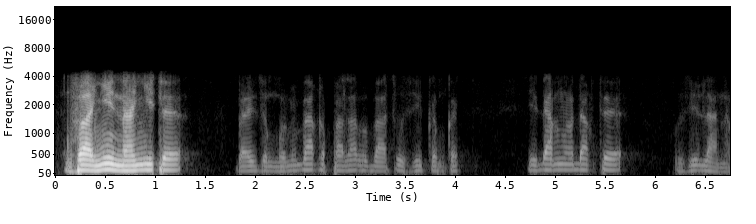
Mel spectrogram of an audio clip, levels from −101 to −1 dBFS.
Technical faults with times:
0.00-6.75 Opus voice compression

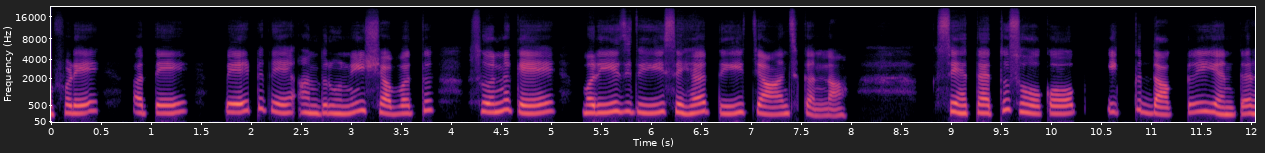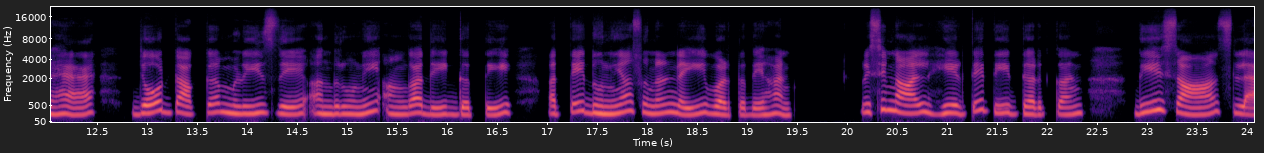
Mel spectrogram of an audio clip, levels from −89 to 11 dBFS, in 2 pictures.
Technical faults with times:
none

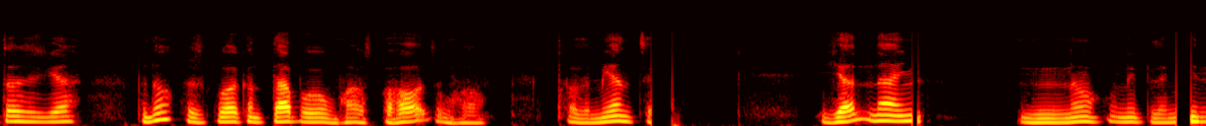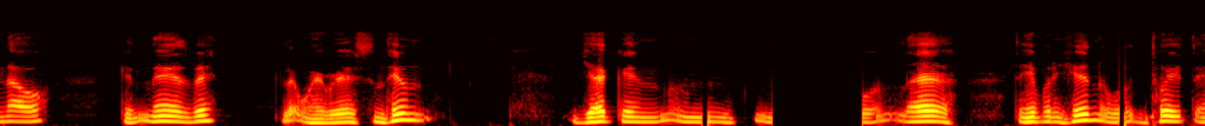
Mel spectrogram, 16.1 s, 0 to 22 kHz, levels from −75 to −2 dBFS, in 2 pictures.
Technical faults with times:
4.34-4.55 packet loss on an ADPCM call
6.08-6.18 packet loss on an ADPCM call
7.84-7.99 packet loss on an ADPCM call
12.72-12.78 packet loss on an ADPCM call
13.18-13.79 audio dropout to silence
15.50-15.55 packet loss on an ADPCM call

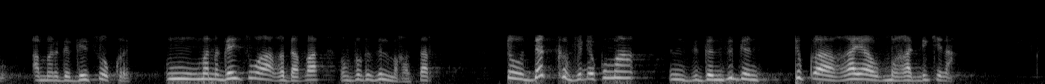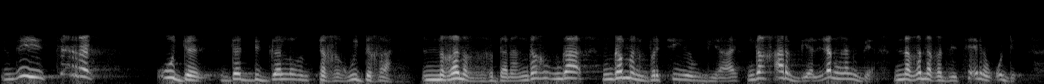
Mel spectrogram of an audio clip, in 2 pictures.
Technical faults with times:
0.00-20.89 GSM full-rate codec

